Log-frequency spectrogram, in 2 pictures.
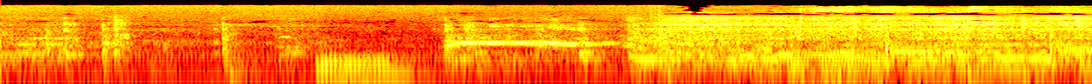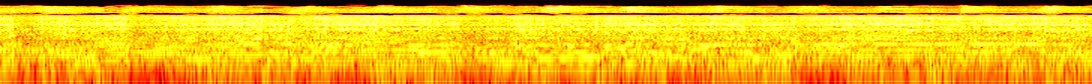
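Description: Live rock band starting a song: a few separate bass and electric guitar notes, then about three seconds in the full band comes in with strummed electric guitar and bass playing steadily.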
